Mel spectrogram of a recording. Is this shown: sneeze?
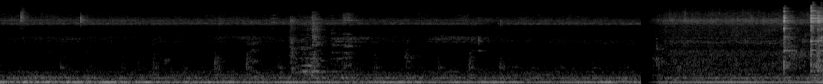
no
